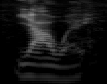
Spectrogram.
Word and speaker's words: Yahweh: you, which is that it's YHWH. There's no vowel sound. The way you pronounce Yahweh is it's a breath. Matter of fact, it's the breath that you have when you have your first breath. It's the breath of life.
